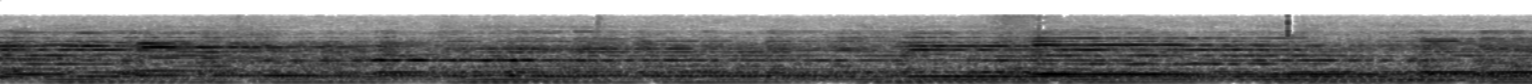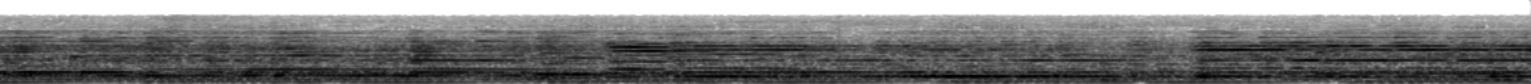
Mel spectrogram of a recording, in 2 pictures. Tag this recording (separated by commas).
Music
